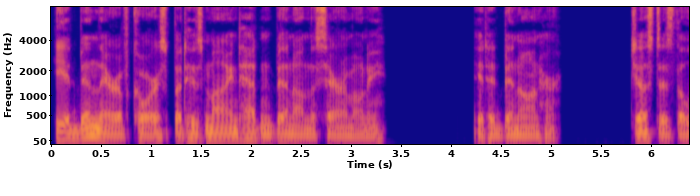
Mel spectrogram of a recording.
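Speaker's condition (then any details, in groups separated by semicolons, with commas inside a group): No condition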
